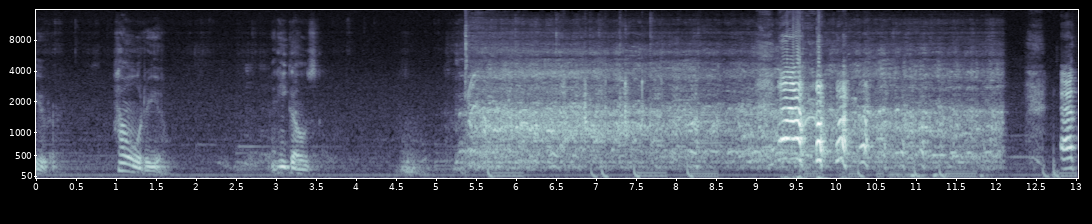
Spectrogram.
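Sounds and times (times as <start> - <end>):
audience laughing: 5.3 - 12.2
man laughing loudly: 5.4 - 12.1.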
